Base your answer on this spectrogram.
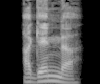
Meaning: agenda (a temporally organized plan or list of things to be addressed)
- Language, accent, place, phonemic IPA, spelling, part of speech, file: German, Germany, Berlin, /aˈɡɛnda/, Agenda, noun, De-Agenda.ogg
